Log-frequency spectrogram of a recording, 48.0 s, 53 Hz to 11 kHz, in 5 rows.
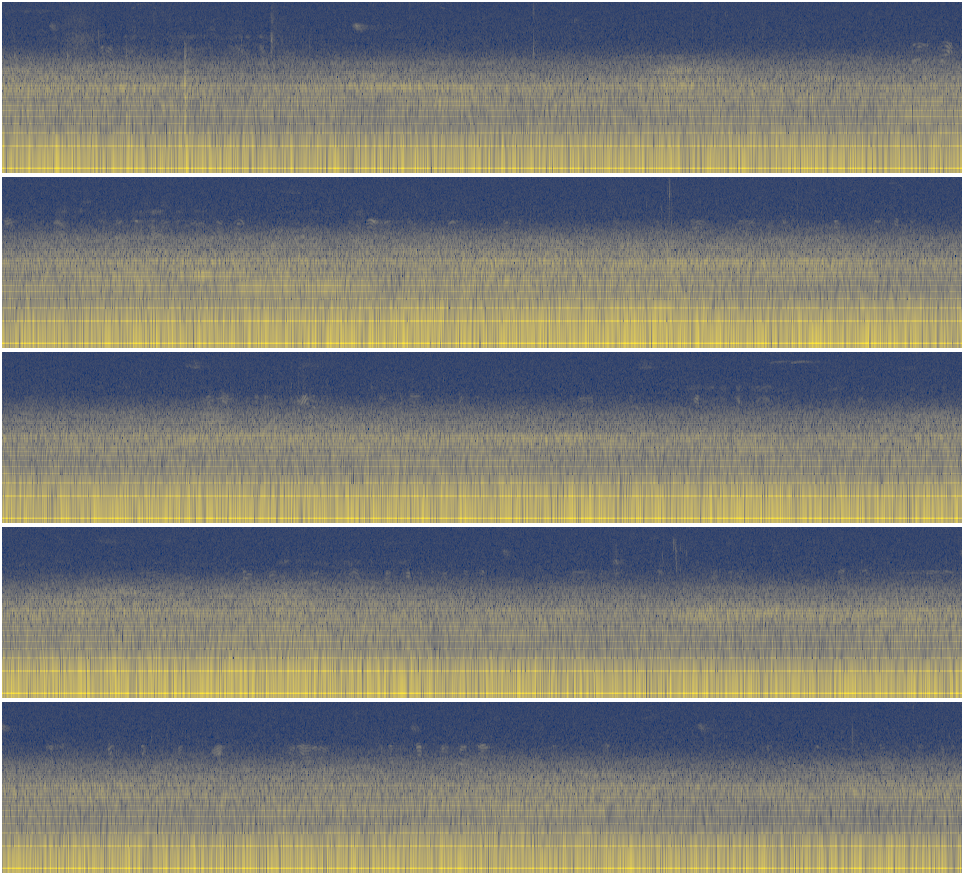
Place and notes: Sounds of lake Žirgų g., Utena, Lithuania - Sounds of lake
Sounds of lake
11 October 2018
